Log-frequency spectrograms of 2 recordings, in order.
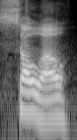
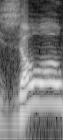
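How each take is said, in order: First: The name begins with an s sound. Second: The name begins with a sound other than s.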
